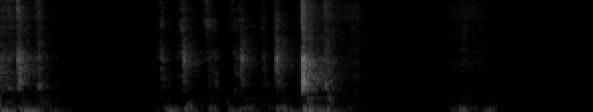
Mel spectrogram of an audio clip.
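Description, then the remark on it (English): Rapid, forceful, angry typing on a computer keyboard as someone looks something up, in three quick bursts of clacking keystrokes separated by brief pauses, with no talking. “I can hear you angry typing.”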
